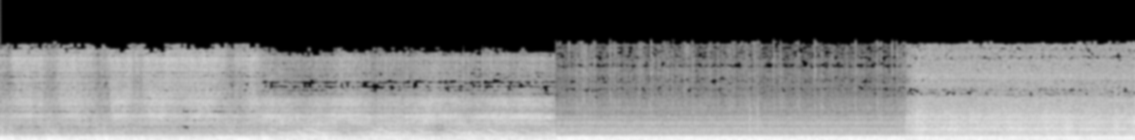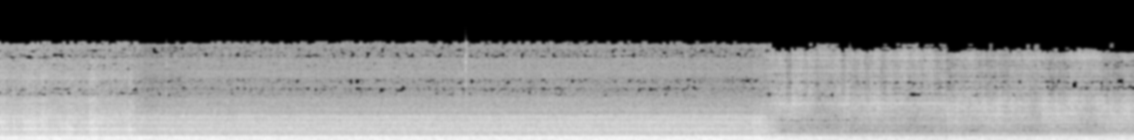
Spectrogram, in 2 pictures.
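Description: A cutting tool scrapes and whirs against spinning brass.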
